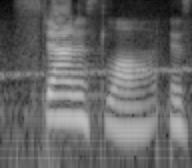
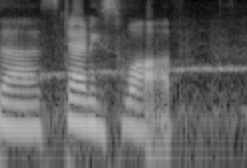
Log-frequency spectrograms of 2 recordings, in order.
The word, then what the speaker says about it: Stanisław: And the Polish name, I believe, Stanislaw, that's not how it's spelled. Pronounced. It's Stanisław. So that's how to say that.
